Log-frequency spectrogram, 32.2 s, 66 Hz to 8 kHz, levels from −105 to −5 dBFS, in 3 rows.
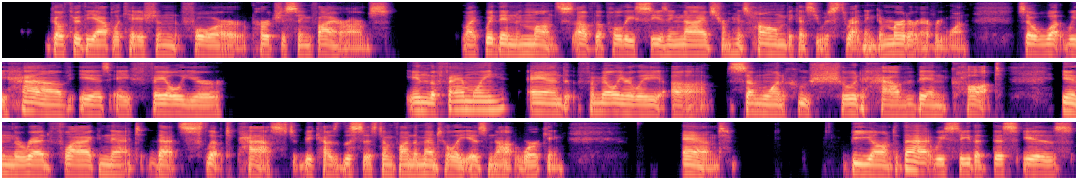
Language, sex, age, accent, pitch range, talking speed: English, male, 20-39, American, 105-120 Hz, 125 wpm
